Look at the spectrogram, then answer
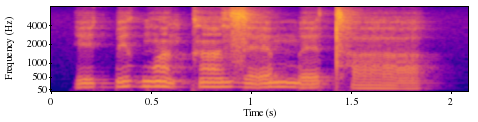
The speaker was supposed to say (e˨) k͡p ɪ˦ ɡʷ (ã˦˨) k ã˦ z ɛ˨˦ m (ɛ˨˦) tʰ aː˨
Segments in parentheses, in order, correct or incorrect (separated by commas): correct, correct, correct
